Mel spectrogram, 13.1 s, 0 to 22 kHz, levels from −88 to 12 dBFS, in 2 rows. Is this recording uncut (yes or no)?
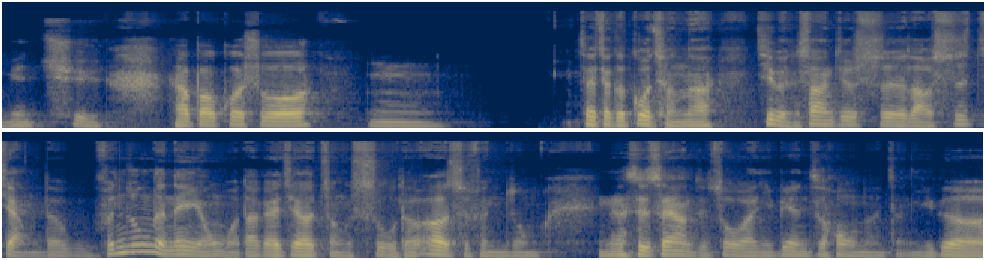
no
